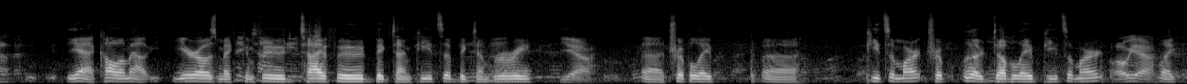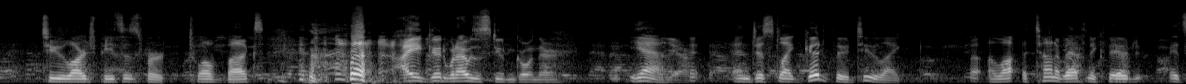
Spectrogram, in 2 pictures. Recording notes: Recorded live at Blue Moon bar in the University District. Blue Moon describes itself as Seattle's most infamous dive bar, and this historic tavern doesn't disappoint. You can hear the faint sound of customers being kicked out!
